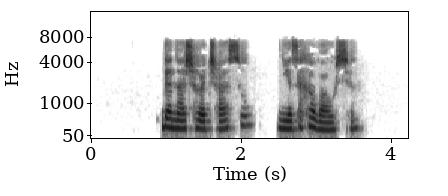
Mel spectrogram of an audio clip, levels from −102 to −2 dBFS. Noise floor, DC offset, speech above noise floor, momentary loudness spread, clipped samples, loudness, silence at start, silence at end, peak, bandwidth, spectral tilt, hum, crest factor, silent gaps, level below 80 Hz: -90 dBFS; under 0.1%; 73 dB; 12 LU; under 0.1%; -16 LUFS; 0.95 s; 0.65 s; 0 dBFS; 8 kHz; -3 dB/octave; none; 18 dB; none; -60 dBFS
